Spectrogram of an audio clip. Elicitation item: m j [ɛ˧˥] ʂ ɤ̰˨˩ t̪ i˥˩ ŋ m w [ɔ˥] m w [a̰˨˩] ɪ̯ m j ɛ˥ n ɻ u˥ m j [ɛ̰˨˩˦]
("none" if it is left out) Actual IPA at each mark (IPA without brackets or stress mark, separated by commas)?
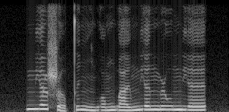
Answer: ɛ˥, ɔ˧˥, a˧˥, ɛ˥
